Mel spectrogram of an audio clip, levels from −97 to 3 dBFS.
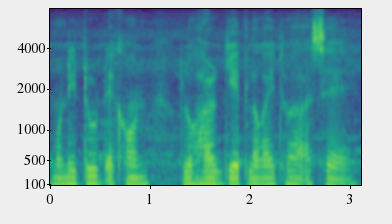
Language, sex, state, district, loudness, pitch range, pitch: Assamese, male, Assam, Hailakandi, -18 LUFS, 105-110 Hz, 105 Hz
